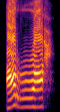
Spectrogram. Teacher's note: রার উপরে জবর মোটা আওয়াজে পড়তে হবে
